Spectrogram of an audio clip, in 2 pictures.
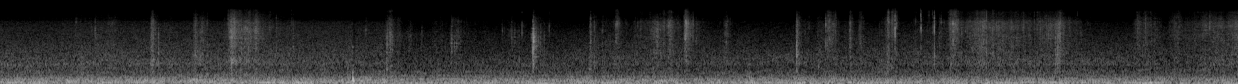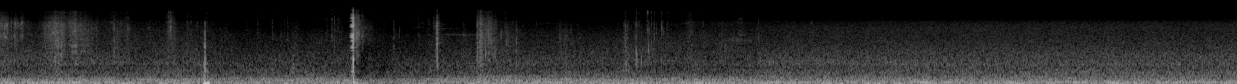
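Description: Dry sticks and leaf litter rustling and crackling as firewood is gathered by hand and trampled underfoot, with two sharper snaps a little past halfway. A steady low rumble runs underneath.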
